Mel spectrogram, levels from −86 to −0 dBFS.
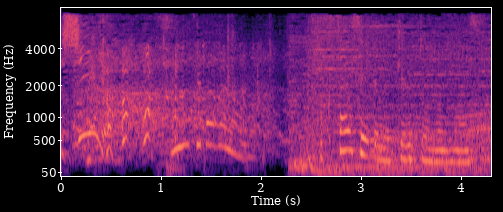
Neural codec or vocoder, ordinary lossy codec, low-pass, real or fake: none; MP3, 32 kbps; 7.2 kHz; real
